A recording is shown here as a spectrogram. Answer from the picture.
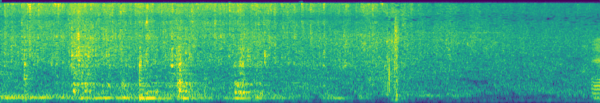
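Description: Running water and the steady low hum of a pump motor at a water refilling station. Both fade out a little past halfway, with a single sharp click near the fourth second.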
